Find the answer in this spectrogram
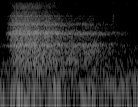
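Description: A person's slow, deep breath, heard as a soft rush of air that swells just after the start and fades away over about a second and a half. It is one round of paced belly breathing.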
